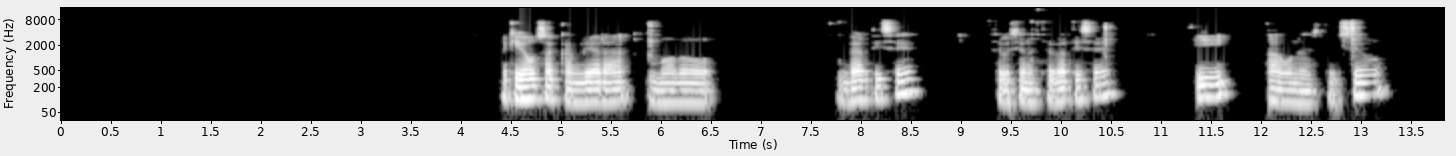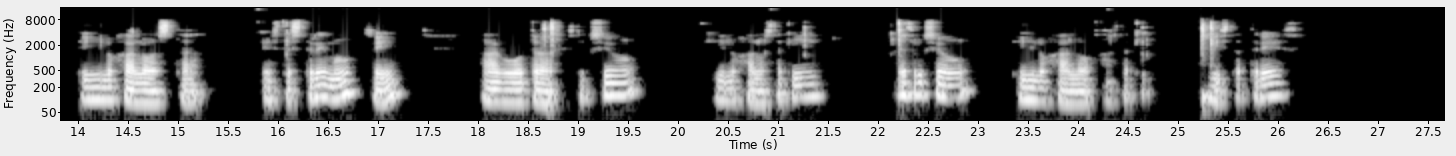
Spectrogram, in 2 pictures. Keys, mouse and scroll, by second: 1.5-2.9 drag, 5.8 ctrl+Tab, 7.8 click, 9.3 shift+click, 9.8 shift+click, 12.8 e, 15.7 ctrl+click, 18.7 e, 20.8 ctrl+click, 22.2 e, 24.2 ctrl+click, 25.3 3.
